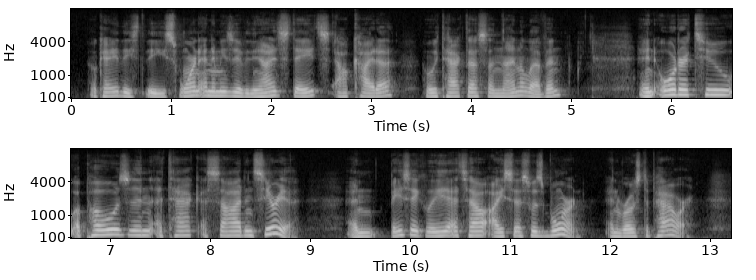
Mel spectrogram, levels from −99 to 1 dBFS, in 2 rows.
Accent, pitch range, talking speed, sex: American, 130-170 Hz, 160 wpm, male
